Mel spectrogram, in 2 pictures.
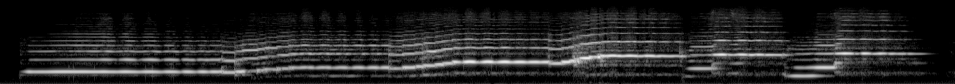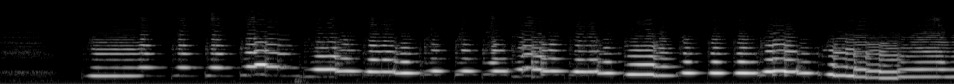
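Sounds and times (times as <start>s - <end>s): solo flute playing: 0.2s - 9.4s, 10.4s - 19.0s.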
